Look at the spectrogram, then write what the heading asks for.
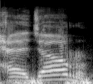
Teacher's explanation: হাজার র কে ওয়াকফুর ক্ষেত্রে সাকিন করে ফেলবো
